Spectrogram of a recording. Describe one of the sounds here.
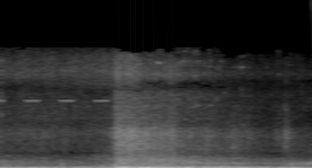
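A gunshot blasts with a short echo.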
